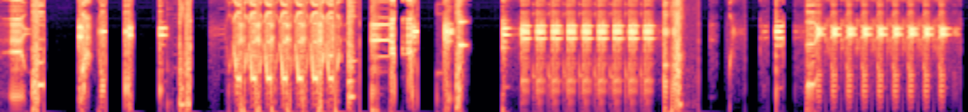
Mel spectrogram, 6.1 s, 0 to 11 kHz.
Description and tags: mid cymbaly 1
This is a short sample of some random blatherings from my bent Ti Math & Spell. The title is my best effort at describing the sound.
random, circuit, bent, phoneme, spell, analog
